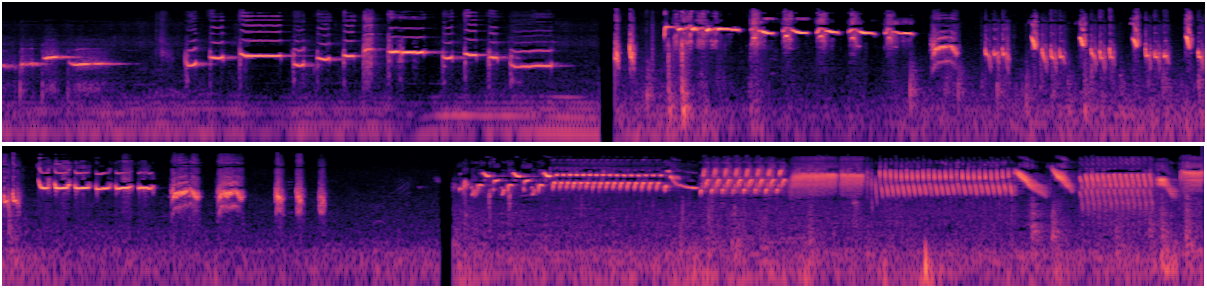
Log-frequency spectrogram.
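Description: A cockatiel whistles a short warbling tune in clear notes, then a northern mockingbird sings a string of varied phrases, each note repeated rapidly several times. From about two thirds through, a bird gives loud, fast trills and buzzing notes.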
